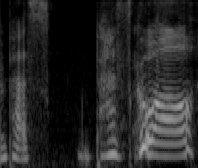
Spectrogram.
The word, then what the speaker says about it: Pasquale: I never know how to say his last name. – Pasquale. – Yeah. Okay, I'm going to hope that's right.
